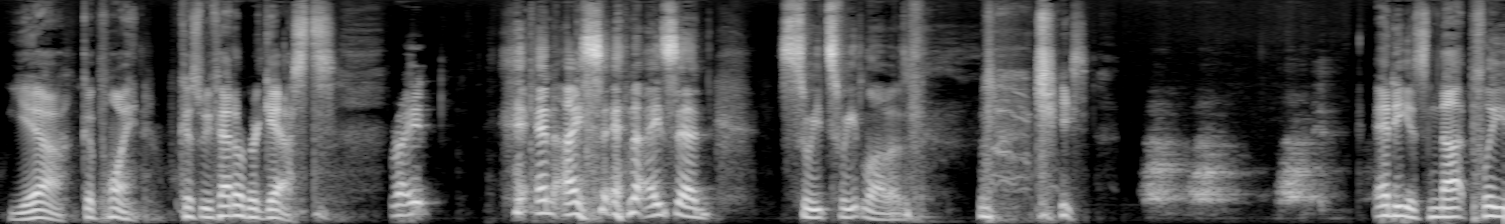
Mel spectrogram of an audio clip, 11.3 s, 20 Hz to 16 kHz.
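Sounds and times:
speech: 0.1s - 8.2s, 10.3s - 11.2s
laughter: 3.8s - 5.4s, 6.8s - 8.2s
dog barking: 8.6s - 10.1s.

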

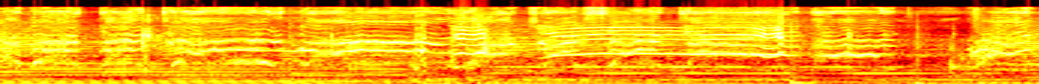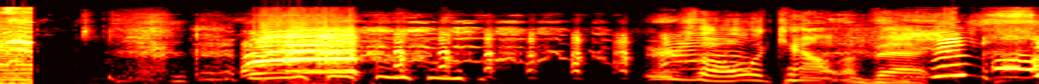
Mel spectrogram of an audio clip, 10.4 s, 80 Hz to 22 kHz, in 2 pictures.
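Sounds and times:
loud harmonically rich scream: 0.0s - 5.4s
song: 0.0s - 5.4s
strained high-pitched cartoonish wail of a cartoon character: 0.0s - 5.4s, 6.4s - 7.2s
laughter: 6.2s - 10.3s
speech: 8.8s - 10.3s.

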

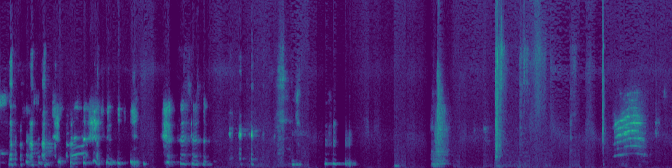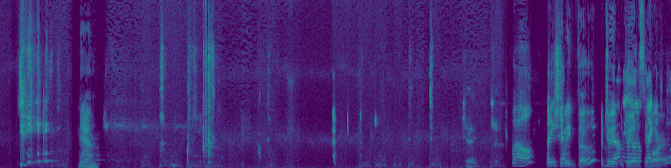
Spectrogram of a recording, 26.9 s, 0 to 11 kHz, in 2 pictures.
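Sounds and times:
people chatting and chuckling: 0.0s - 7.3s, 9.0s - 12.3s, 13.8s - 19.1s, 20.1s - 23.6s
speech: 0.2s - 0.4s, 1.0s - 2.4s, 24.4s - 26.8s
cat meowing: 12.2s - 13.0s.

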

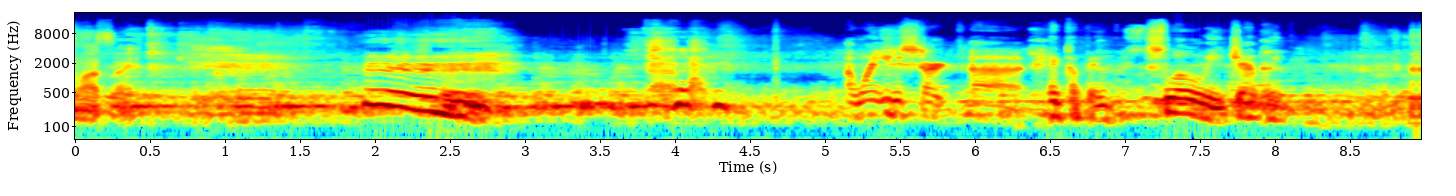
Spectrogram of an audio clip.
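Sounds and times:
speech: 0.2s - 1.2s, 5.2s - 8.9s
person yawning: 2.0s - 3.0s
laughter: 3.7s - 4.6s.

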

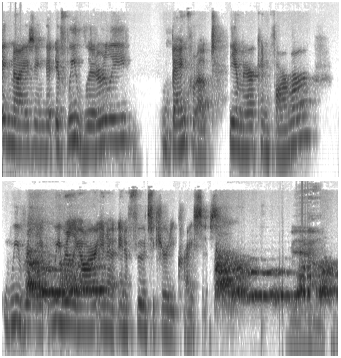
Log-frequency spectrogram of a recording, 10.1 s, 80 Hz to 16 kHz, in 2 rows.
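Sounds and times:
speech: 0.0s - 8.6s, 9.4s - 10.0s
dog barking and yipping: 5.4s - 6.4s, 8.2s - 10.0s
dog howling: 8.3s - 10.0s.

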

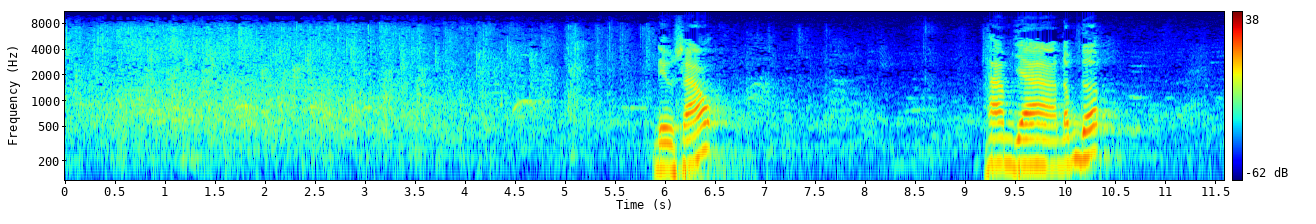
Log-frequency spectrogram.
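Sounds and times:
large crowd of young listeners clapping: 0.0s - 6.4s
speech: 5.9s - 6.6s, 9.2s - 10.5s.

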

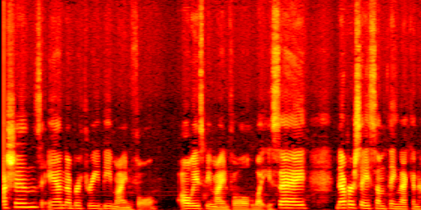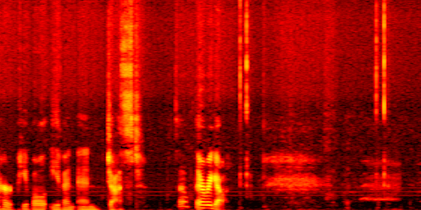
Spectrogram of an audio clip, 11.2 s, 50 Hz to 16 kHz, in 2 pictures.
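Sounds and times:
speech: 0.1s - 8.7s
rooster crowing: 10.3s - 11.2s.

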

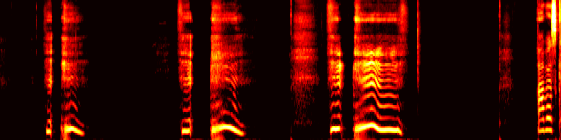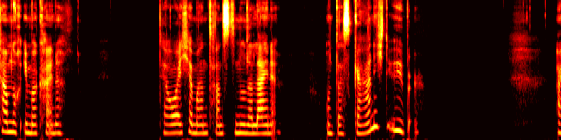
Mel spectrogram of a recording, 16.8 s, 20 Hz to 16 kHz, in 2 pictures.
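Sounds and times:
speech: 0.7s - 1.3s, 8.1s - 9.5s, 11.0s - 12.7s, 13.3s - 14.8s
person clearing throat with a voiced ahem: 0.7s - 1.4s, 2.8s - 3.8s, 4.9s - 6.1s.

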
